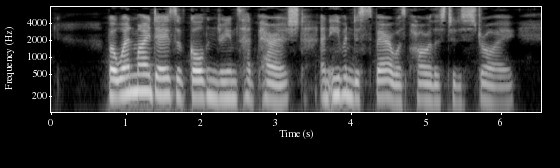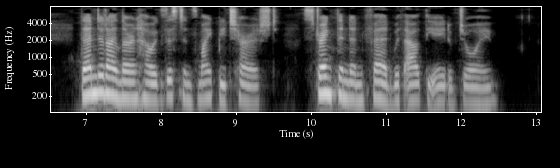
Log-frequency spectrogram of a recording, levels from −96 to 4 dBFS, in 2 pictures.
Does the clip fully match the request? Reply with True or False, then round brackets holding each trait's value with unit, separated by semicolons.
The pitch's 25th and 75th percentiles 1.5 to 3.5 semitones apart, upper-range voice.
False (3.2 semitones; 180 Hz)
